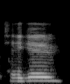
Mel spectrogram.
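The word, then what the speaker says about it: tegu: this thing for a tigue t gu hey hope you pronounce it uh t-e-g-u there you go there you go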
